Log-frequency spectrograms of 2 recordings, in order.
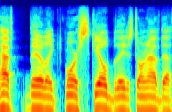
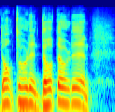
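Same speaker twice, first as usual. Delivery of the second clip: frantic, high, urgent yelled scream; 6 semitones higher than usual. Retelling a basketball game moment, quoting him: imitating someone screaming.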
